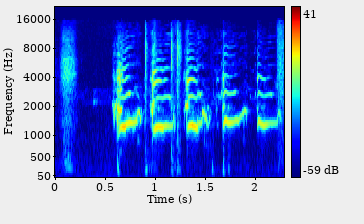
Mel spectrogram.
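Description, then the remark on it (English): A short sniffing burst as a dog smells Homer's underwear, then the dog whimpering in a run of four or five high, wavering whines that slide downward, fairly loud with brief gaps between them. “He had one day left till retirement. That poor dog.”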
